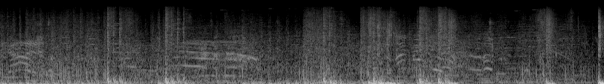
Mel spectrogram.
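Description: Scattered gunshots crack in the Homefront video game, sharp irregular bursts and single reports spread across the span, with a voice talking underneath and a final loud shot at the close.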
